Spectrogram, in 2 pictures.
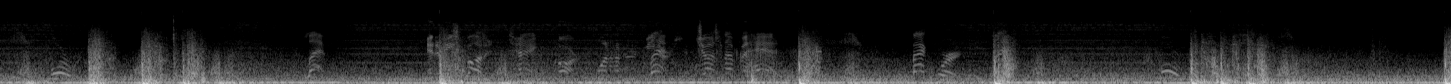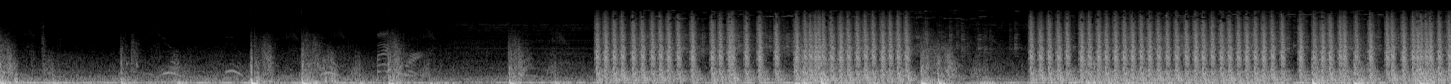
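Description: Heavy cannons fire loud booming shots.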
